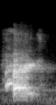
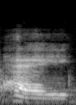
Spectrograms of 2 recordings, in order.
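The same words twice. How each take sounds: First: It is said in a deep, gravelly voice. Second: It is said in a light, soft voice.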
